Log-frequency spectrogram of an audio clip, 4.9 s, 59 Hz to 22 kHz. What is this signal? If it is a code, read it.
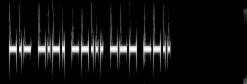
Morse code, heard as a keyed tone, about 31 wpm, 700 Hz. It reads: KC7OZ
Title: Speed Racing - USA 2x2 Call Signs 25wpm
